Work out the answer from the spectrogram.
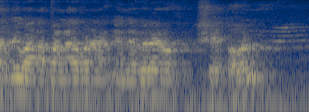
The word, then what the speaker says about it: Sheol: Allá está arriba la palabra en hebreo Sheol. Así se escribe y así se pronuncia. Abajo puse la pronunciación Sheol.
